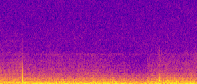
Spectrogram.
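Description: Steady low electrical hum with faint hiss, the background noise of an old cassette tape recording, with one faint click about a third of a second in.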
